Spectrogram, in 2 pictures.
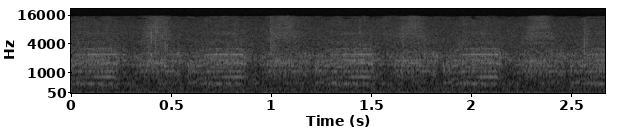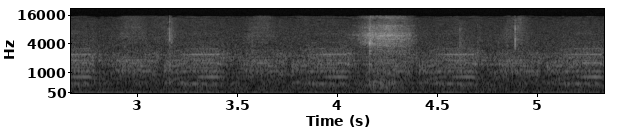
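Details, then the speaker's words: Rhythmic mechanical whirring, about 47 pulses a minute, over a low motor hum from a Medela Pump in Style electric double breast pump connected to the breasts at maximum speed. "so everything is connected and i'm going to turn it on max speed and you will hear what it's going to sound like when it's connected to your brass"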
